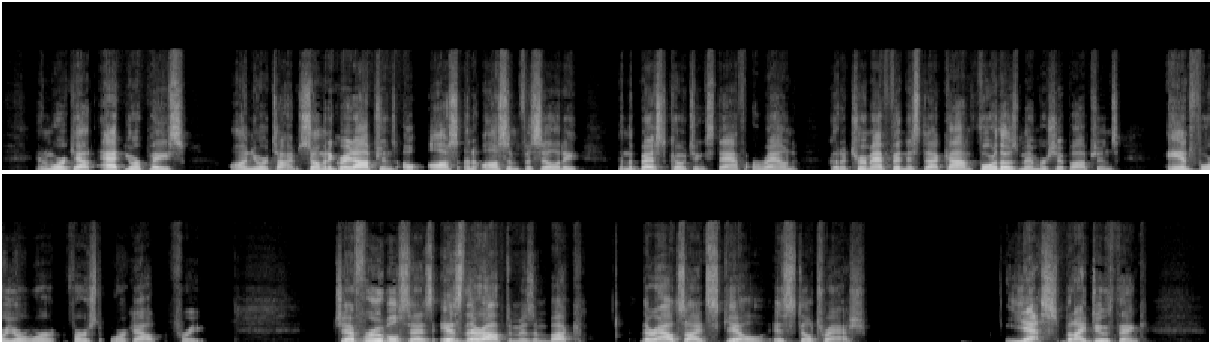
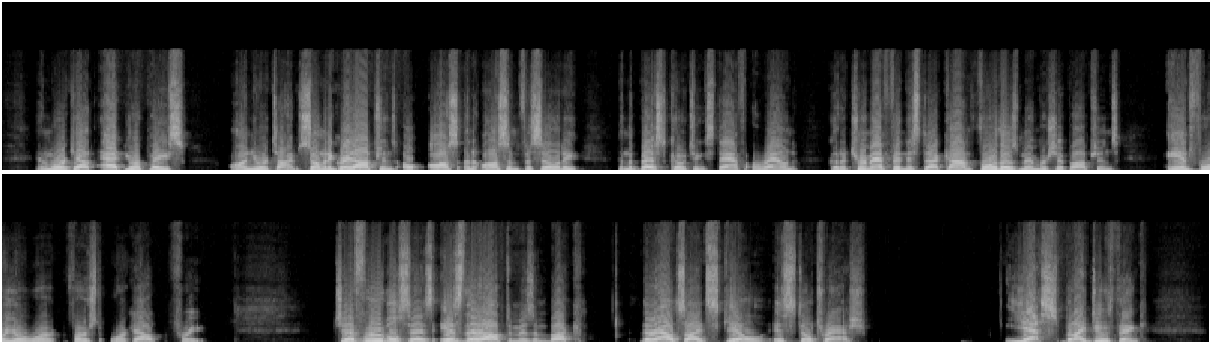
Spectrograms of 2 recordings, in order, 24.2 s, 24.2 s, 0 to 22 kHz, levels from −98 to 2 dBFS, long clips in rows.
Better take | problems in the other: first | distortion; heavy; 7 dB below the speech

